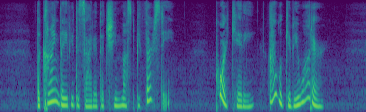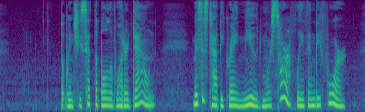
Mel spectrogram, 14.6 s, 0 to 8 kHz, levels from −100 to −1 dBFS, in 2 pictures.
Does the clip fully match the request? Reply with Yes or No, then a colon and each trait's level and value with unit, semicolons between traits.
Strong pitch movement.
No: average, 3.7 semitones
